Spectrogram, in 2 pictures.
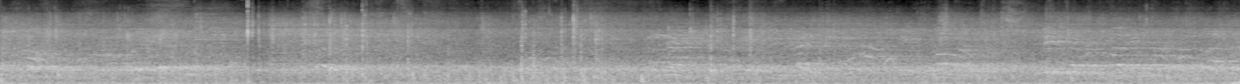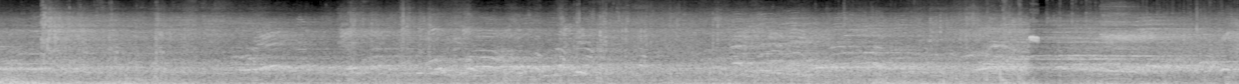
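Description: Youth ice hockey play heard from the ice: skates scraping, and sticks and puck clacking in frequent sharp knocks. Indistinct shouting echoes in the rink, with a heavier thump about halfway through.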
